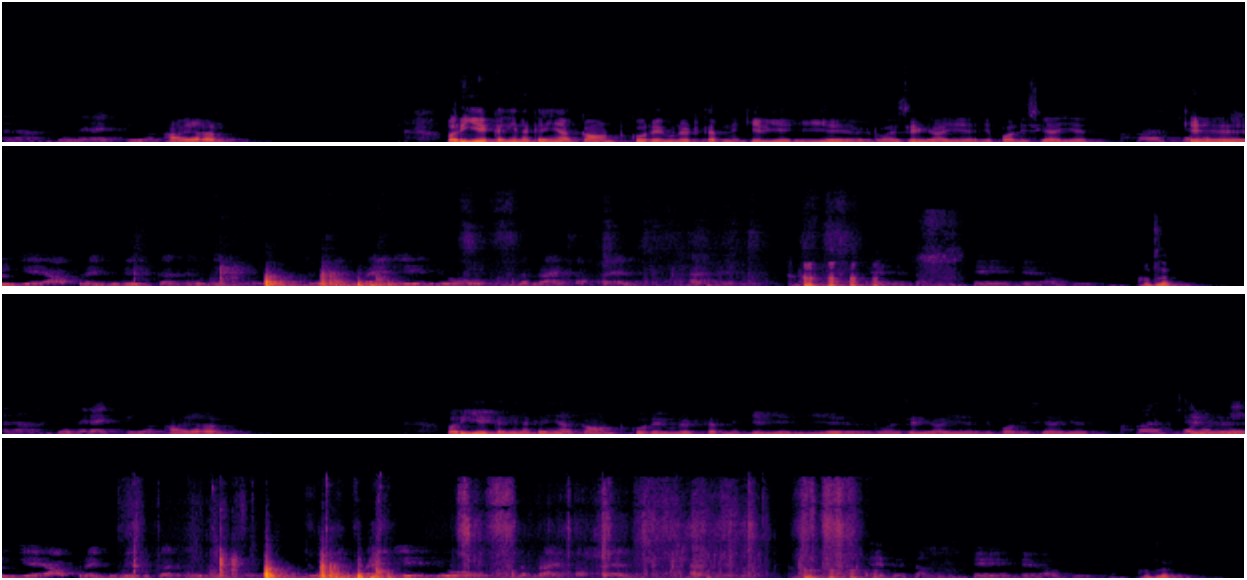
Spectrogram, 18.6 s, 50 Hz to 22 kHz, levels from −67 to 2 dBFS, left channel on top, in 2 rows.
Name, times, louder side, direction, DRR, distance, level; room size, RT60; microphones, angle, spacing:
voice 1, 0.0-1.4 8.4-14.9 15.8-17.7, right 1 dB, 25° right, 3 dB, 1.3 m, -43 dB
voice 2, 1.2-1.7 3.0-8.2 8.9-9.4 15.2-15.9 16.3-16.5 17.8-18.1, left 4 dB, 75° left, 13 dB, 0.5 m, -35 dB
sound 1, 10.2-12.3 12.6-15.8, right 6 dB, 90° right, 0.5 m, -33 dB
8.6 x 5.2 x 6.7 m, 0.71 s
head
